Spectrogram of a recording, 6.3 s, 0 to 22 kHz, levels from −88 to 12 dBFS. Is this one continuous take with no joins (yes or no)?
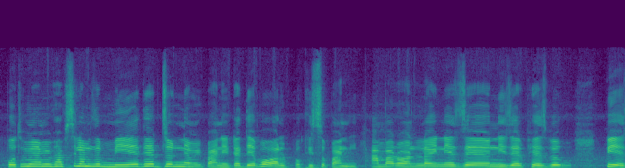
no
